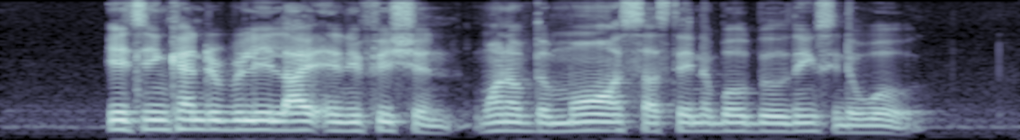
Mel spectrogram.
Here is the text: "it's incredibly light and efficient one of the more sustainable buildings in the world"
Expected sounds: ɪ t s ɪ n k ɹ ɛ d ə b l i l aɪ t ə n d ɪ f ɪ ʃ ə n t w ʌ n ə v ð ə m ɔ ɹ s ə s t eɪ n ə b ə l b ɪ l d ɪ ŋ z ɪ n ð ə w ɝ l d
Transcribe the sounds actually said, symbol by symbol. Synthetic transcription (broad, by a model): ɪ t s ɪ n k ɛ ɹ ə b l i l aɪ t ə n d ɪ f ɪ ʃ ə n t w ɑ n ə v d ə m ɔ s ə s t eɪ n ə b ə l b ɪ l d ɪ ŋ s ɪ n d ə w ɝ l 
